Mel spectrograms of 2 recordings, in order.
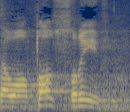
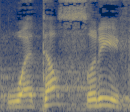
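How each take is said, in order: First: The t sound is heavy and emphatic. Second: The t sound is plain and light. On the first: The speaker calls it wrong. "جعلتم التاء طاء وهذا لحن" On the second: The speaker calls it right. "فتقول وتصريف"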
